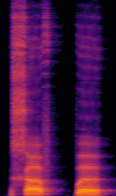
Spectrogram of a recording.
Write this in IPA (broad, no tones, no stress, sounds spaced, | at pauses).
x aː f pː ɐ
